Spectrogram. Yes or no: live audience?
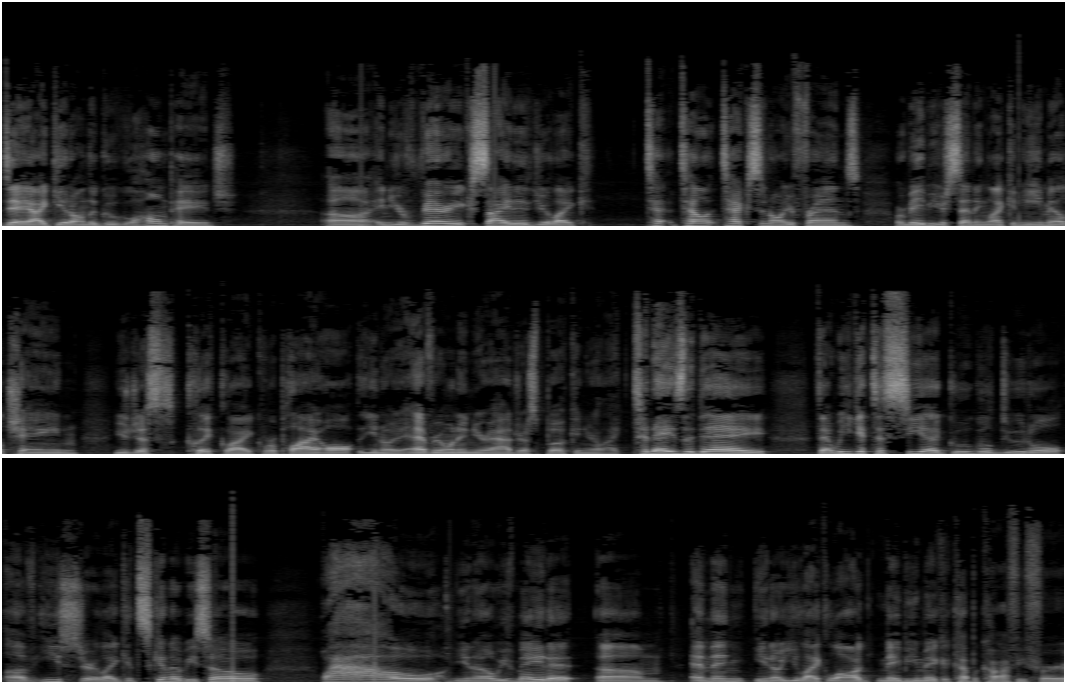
no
